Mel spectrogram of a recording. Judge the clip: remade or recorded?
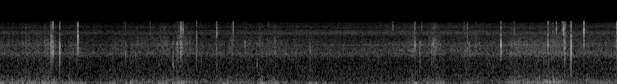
remade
